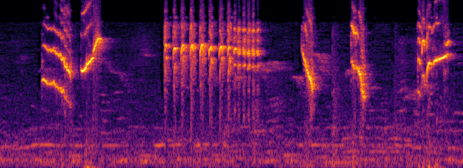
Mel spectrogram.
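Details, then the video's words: Kept oriental magpie-robin singing for stutter therapy: steep downward whistled sweeps, then a rapid run of about ten clipped notes over a steady whistle, followed by more sweeping whistles and chips. "TERAPI KACER ANDA YANG GAGAP BUNYI JADI JOSS KICAUANNYA"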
